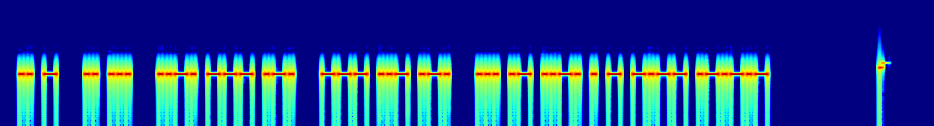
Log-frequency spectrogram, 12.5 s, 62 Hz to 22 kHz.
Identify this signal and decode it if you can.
Morse code, heard as a keyed tone, about 22 wpm, 700 Hz. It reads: IT IS FOR OUR SAFETY.
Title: Sentences from Top 700 Words 22wpm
